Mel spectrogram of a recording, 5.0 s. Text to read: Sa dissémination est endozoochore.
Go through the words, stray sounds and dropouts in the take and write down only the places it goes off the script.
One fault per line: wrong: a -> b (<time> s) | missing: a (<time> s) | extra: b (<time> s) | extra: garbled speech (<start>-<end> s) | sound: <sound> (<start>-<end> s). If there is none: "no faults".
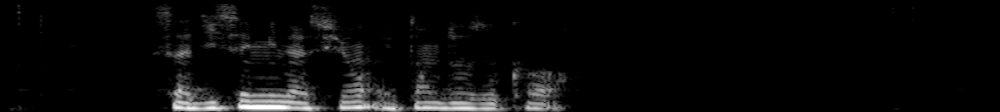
no faults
